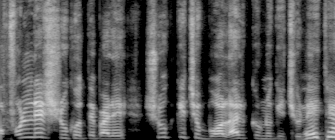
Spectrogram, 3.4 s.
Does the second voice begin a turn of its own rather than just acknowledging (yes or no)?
yes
